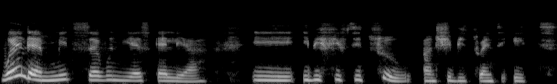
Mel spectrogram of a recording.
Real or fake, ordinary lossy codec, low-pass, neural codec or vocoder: real; MP3, 64 kbps; 7.2 kHz; none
